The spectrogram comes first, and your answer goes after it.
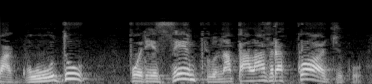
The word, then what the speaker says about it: código: Por exemplo, a palavra código. A intensidade maior é dada na sílaba có.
